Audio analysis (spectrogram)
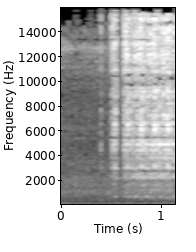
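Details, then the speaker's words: NEC PC Engine CD-ROM² drive: the spinning disc adds a dry, steady hissy rasp over the whir. The spindle is probably rubbing on the plastic housing; the planned fix is to put something on the inside of the plastic where it rubs. "I think it's the spindle thing on Stoppers if you move it can you say it's gone"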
